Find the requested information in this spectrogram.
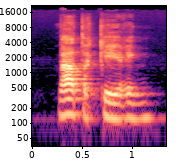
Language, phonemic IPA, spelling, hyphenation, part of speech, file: Dutch, /ˈʋaː.tərˌkeː.rɪŋ/, waterkering, wa‧ter‧ke‧ring, noun, Nl-waterkering.ogg
- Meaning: a water barrier, a flood defence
